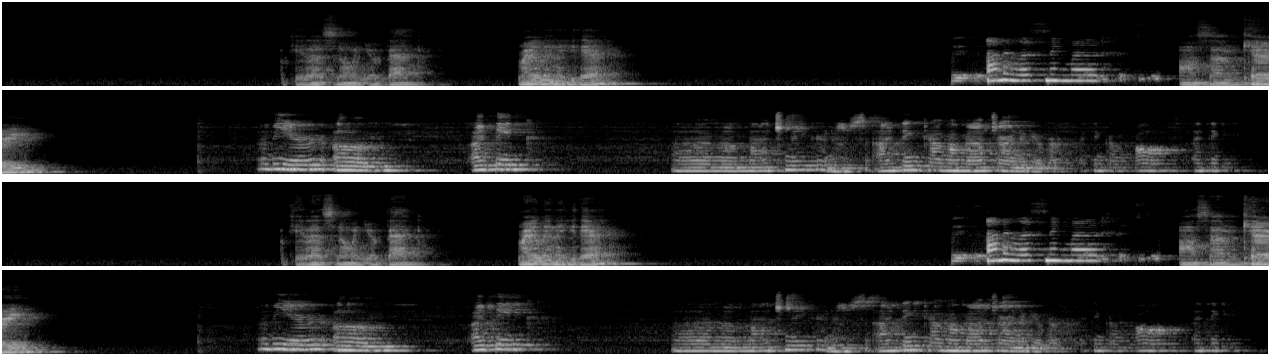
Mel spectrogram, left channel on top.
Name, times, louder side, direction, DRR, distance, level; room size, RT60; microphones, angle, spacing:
voice 1, 2.9-4.1 5.2-6.1 11.8-13.0, right 1 dB, 35° right, 4 dB, 5.5 m, -26 dB
voice 2, 9.5-11.6, right 1 dB, 15° right, 8 dB, 0.9 m, -23 dB
voice 3, 15.2-16.8 17.3-18.1 19.4-24.8, left 1 dB, 40° left, 5 dB, 6.4 m, -26 dB
27.0 x 24.5 x 6.5 m, 0.64 s
head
